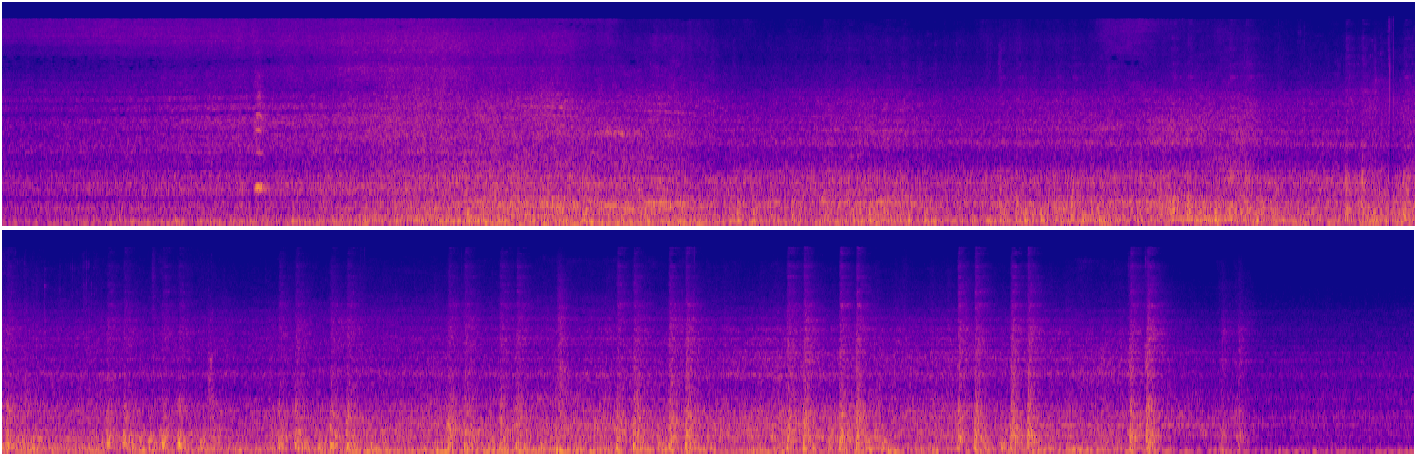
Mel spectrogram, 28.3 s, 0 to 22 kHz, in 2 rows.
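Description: ChS7 electric locomotive and its passenger coaches passing close by. A heavy rumble builds over the first few seconds, then a fast, uneven run of wheel clicks and clatter sounds over rail joints as the coaches roll past. It fades near the end as the train draws away.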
